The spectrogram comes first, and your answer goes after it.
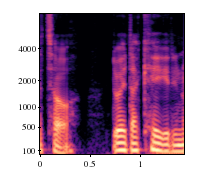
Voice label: "ceir", Welsh

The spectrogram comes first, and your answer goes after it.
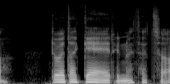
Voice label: "geer", Welsh

